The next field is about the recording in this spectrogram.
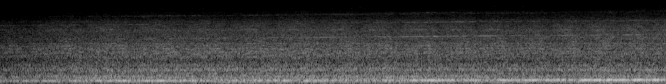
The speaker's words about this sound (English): Yes, so we're in the helicopter now. It's a significantly more spacious aircraft than the tiny little electric airplane I was in a few moments ago.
